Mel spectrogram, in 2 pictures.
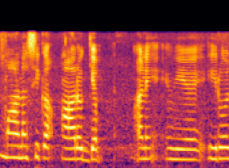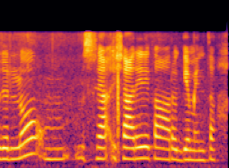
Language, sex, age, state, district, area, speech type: Telugu, female, 18-30, Telangana, Medak, urban, spontaneous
